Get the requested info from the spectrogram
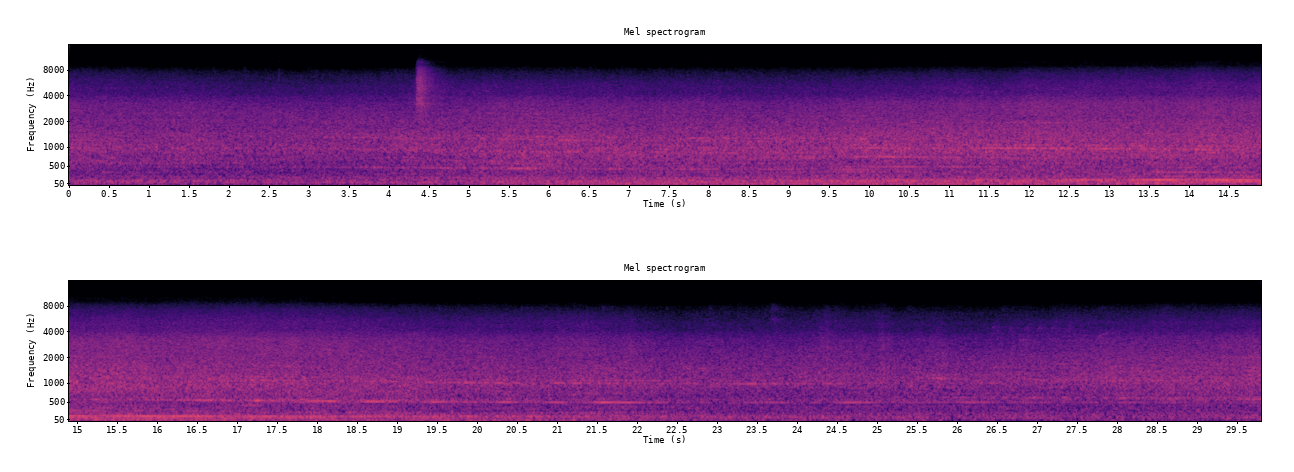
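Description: Steady road traffic. A louder vehicle's engine hum swells and fades around the middle.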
